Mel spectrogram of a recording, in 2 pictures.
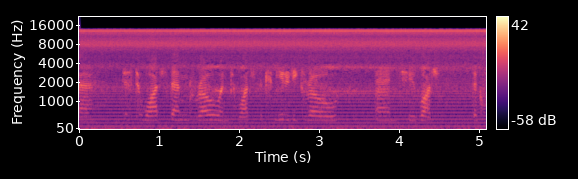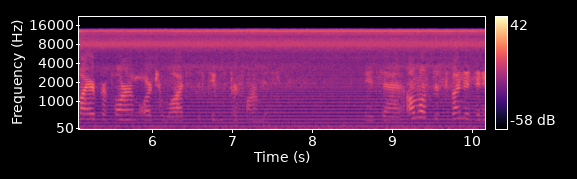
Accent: Matachewan First Nation, Ontario, Canada; now in Thunder Bay, Canada; I'm originally from Matachewan First Nations, which is on the other side of the province, which is about a 10-hour drive from here.

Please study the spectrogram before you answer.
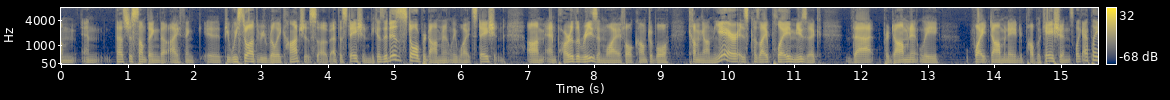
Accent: Richmond, British Columbia, Canada; in Richmond, I grew up in Richmond, there's such a, like, racist culture there

